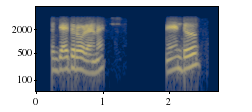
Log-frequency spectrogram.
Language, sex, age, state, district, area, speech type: Malayalam, female, 45-60, Kerala, Pathanamthitta, rural, conversation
